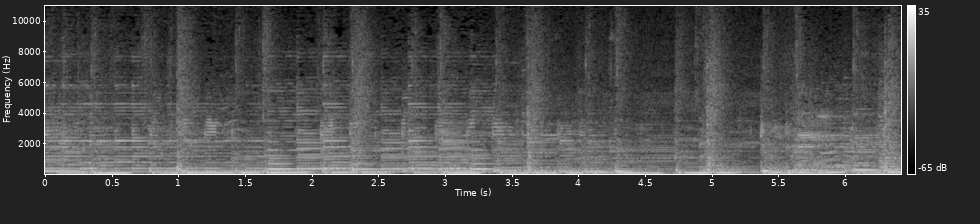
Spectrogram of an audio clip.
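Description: Electric blues band playing an instrumental passage, guitar over bass and a steady drum beat.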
